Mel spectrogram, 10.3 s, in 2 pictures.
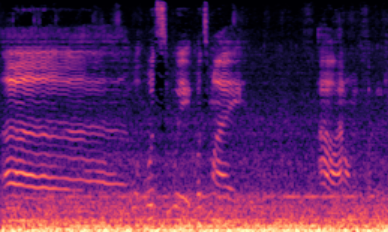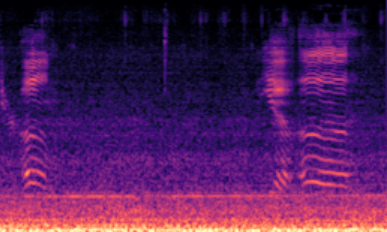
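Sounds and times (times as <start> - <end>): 
person talking: 0.0 - 3.3, 4.2 - 5.9, 8.7 - 10.0
steady low road and engine rumble of a car driven on windy roads: 0.0 - 10.3.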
